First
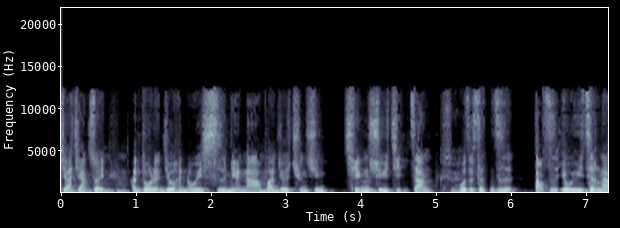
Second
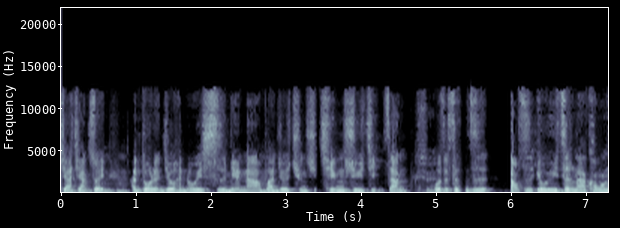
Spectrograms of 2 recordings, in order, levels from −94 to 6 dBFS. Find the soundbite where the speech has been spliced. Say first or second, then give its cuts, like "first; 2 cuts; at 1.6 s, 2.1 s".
second; 1 cut; at 3.4 s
